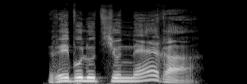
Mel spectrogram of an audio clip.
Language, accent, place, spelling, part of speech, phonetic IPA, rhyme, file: German, Germany, Berlin, revolutionärer, adjective, [ʁevolut͡si̯oˈnɛːʁɐ], -ɛːʁɐ, De-revolutionärer.ogg
- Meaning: 1. comparative degree of revolutionär 2. inflection of revolutionär: strong/mixed nominative masculine singular 3. inflection of revolutionär: strong genitive/dative feminine singular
